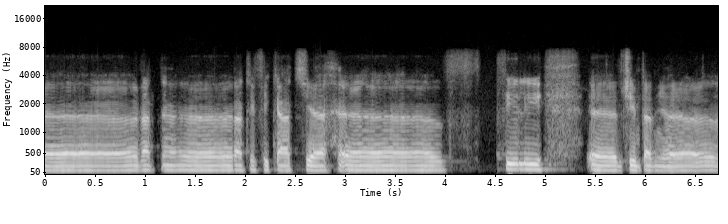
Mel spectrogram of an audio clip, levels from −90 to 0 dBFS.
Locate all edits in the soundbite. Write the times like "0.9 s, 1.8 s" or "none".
4.5 s, 5.8 s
